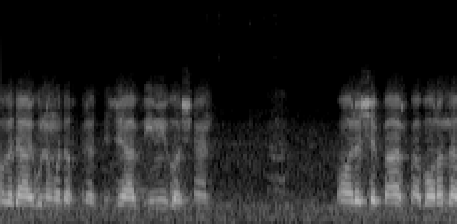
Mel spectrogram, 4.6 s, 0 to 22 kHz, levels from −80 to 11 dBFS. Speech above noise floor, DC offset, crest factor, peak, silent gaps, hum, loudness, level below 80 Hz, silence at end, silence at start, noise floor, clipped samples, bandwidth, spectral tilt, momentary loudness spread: 23 dB; under 0.1%; 16 dB; -10 dBFS; none; none; -25 LUFS; -58 dBFS; 0 s; 0 s; -48 dBFS; under 0.1%; 6 kHz; -5 dB/octave; 13 LU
